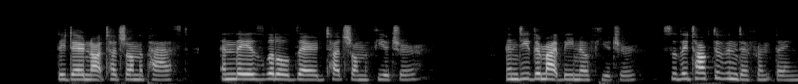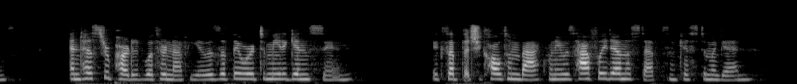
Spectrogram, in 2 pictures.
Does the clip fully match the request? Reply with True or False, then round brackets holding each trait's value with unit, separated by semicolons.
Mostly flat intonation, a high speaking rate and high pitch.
True (2.1 semitones; 220 wpm; 230 Hz)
